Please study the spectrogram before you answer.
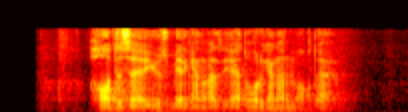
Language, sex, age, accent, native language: Uzbek, male, 19-29, Toshkent shahri, Uzbek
